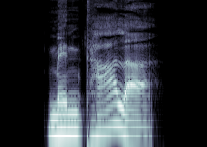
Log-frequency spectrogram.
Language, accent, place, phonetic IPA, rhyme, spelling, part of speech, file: German, Germany, Berlin, [mɛnˈtaːlɐ], -aːlɐ, mentaler, adjective, De-mentaler.ogg
- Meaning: inflection of mental: 1. strong/mixed nominative masculine singular 2. strong genitive/dative feminine singular 3. strong genitive plural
